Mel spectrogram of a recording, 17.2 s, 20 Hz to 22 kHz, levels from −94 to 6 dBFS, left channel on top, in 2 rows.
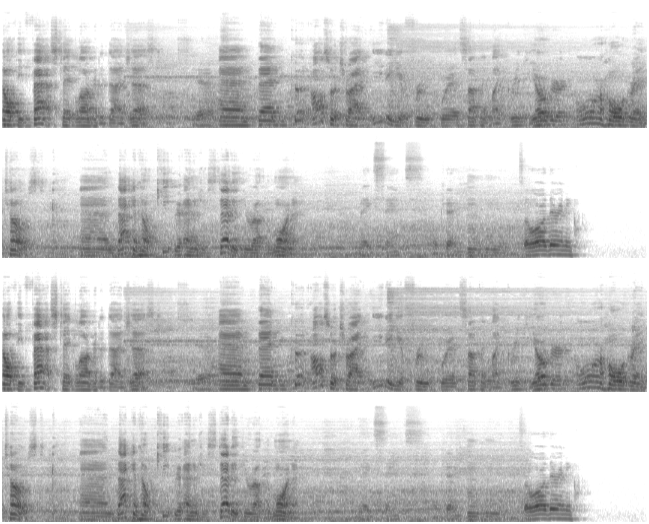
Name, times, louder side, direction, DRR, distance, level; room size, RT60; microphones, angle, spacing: voice 1, 0.0-2.0 2.3-2.5 2.9-9.3 9.6-12.6 14.8-15.3, right 1 dB, 25° right, 5 dB, 3.5 m, -30 dB
sound 1, 1.6-15.7, right 1 dB, 90° right, 3.7 m, -41 dB
voice 2, 2.5-2.9 9.6-9.9 13.3-14.7 15.6-16.3, equal, 10° left, 8 dB, 0.7 m, -33 dB
24.0 x 18.0 x 2.3 m, 0.41 s
head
